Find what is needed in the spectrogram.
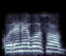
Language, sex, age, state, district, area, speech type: Bengali, male, 60+, West Bengal, Nadia, rural, conversation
